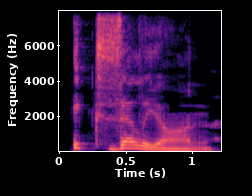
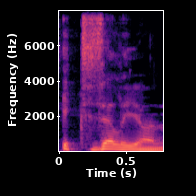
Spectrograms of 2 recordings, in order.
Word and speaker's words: Iczelion: sticky note watch Phantoms this anime is called excellion I see Zed e l i o n and yes I pronounce it Zed yeah so there's her power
